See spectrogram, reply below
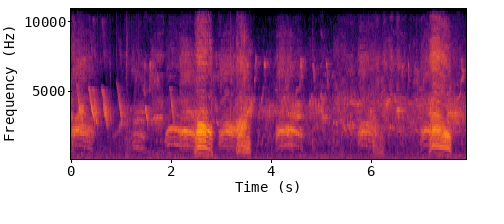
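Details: Crows competing for food keep up a ragged chorus of rasping caws and short squawks, several calls overlapping, with louder peaks now and then.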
